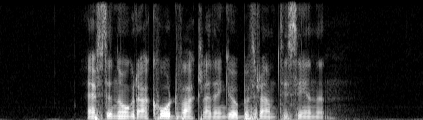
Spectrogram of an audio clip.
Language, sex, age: Swedish, male, 31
